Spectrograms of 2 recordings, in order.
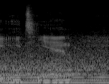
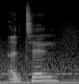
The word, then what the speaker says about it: Etienne: I think I said last episode, I think you don't say ETN. It's Etienne.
